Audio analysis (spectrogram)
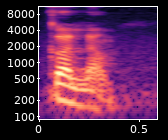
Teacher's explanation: Then cough, ka, ka sound, and this is go, and this is in, like a sound. This is ka is stopped, voiceless, unaspirated.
